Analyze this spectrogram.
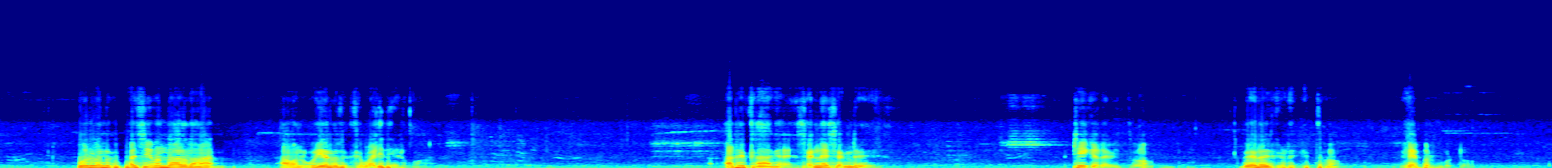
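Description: An elderly man speaks into a microphone with emphasis, in short bursts with pauses.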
